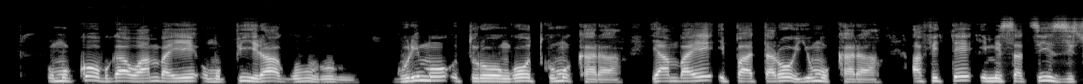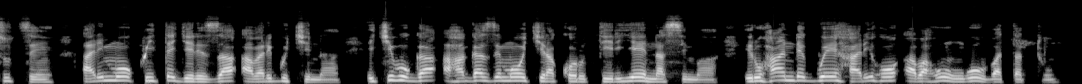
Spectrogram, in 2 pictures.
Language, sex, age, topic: Kinyarwanda, male, 25-35, government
